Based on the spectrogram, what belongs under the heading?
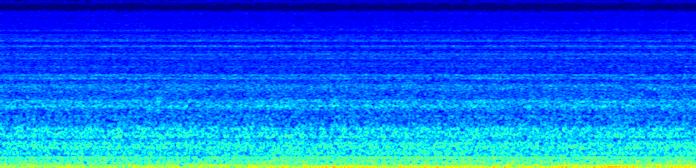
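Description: Car engine idling, heard from inside the cabin: a steady low hum that grows slightly stronger about three seconds in.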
